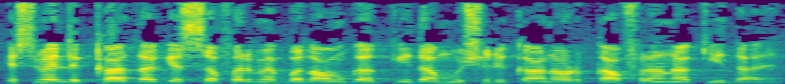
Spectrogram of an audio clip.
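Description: A fairly high-voiced man preaching in an echoing hall, his sermon full of lively stories and wry jokes. He hammers home strict rulings between the anecdotes, and the recording sounds dull and muffled. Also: slight background noise. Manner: animated, mixes humour with stern religious rulings. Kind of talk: storytelling sermon.

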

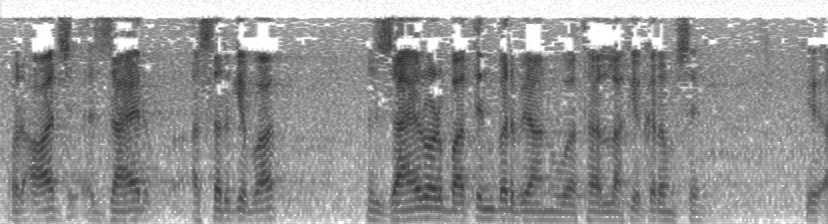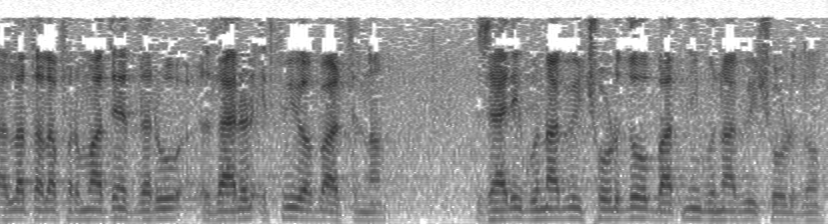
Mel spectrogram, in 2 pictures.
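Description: A man's voice: medium pitch, level tone. A man gives an informal religious talk in a casual, conversational manner. He poses rhetorical questions and restarts words mid-sentence. The recording is dull and lo-fi, with a faint hiss underneath. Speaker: religious preacher.

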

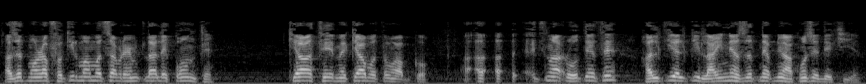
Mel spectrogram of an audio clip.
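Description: A man preaching an informal sermon, telling stories in a conversational, scolding and joking way and reciting verses slowly. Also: on the high side, a bit bright. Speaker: religious preacher. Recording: dull lo-fi radio recording.

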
